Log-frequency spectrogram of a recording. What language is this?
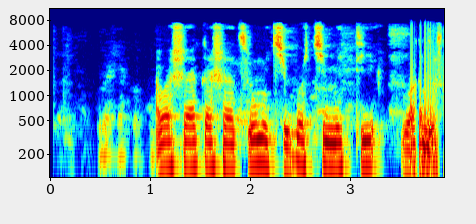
Kinyarwanda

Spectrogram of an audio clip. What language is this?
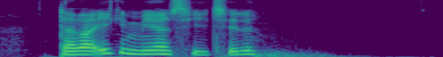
Danish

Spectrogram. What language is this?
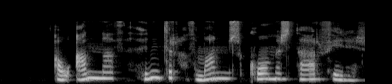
Icelandic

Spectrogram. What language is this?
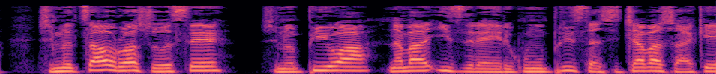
Shona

